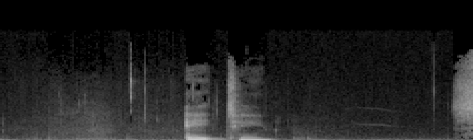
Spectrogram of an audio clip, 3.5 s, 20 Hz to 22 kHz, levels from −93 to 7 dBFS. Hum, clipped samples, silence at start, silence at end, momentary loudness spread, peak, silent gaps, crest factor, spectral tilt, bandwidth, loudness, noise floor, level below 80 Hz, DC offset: none; under 0.1%; 0 s; 0 s; 25 LU; -6 dBFS; none; 20 dB; -5 dB/octave; 13.5 kHz; -23 LUFS; -49 dBFS; -46 dBFS; under 0.1%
